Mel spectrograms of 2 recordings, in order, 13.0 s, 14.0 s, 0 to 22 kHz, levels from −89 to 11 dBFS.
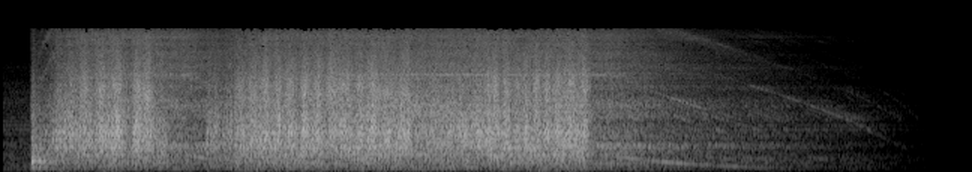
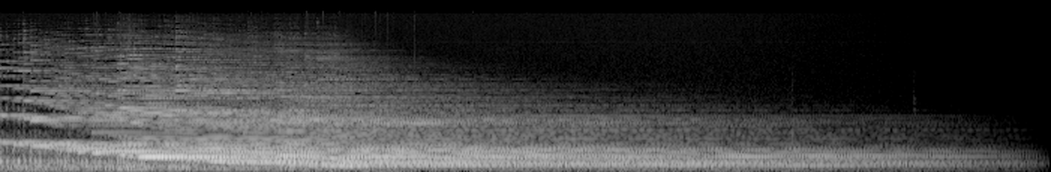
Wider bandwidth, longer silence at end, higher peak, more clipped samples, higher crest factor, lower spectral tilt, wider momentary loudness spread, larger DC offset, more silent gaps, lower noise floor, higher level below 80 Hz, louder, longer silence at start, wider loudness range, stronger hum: about the same, 11.5 kHz vs 11 kHz; first, 3.35 s vs 1.3 s; second, -6 dBFS vs 0 dBFS; neither; about the same, 18 dB vs 18 dB; second, -1 dB/octave vs -7 dB/octave; second, 15 LU vs 18 LU; neither; neither; first, -84 dBFS vs -55 dBFS; second, -66 dBFS vs -46 dBFS; second, -22 LUFS vs -17 LUFS; first, 0.4 s vs 0 s; second, 9 LU vs 18 LU; neither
